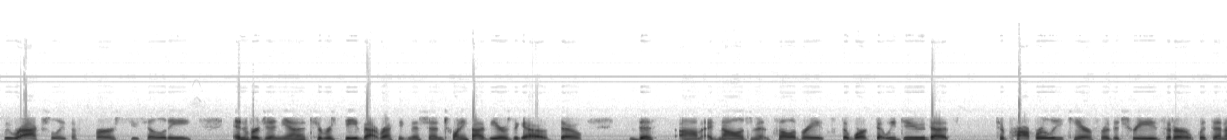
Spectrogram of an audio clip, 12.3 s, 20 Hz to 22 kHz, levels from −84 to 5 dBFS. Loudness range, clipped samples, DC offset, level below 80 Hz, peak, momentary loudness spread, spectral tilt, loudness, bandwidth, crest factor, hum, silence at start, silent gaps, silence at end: 2 LU; under 0.1%; under 0.1%; -62 dBFS; 0 dBFS; 8 LU; -7 dB/octave; -18 LUFS; 10.5 kHz; 18 dB; none; 0.05 s; none; 0 s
